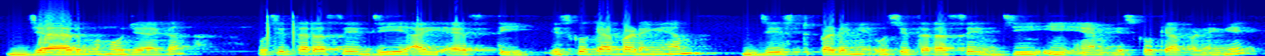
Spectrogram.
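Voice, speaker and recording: A man's voice: fairly high pitch, flat delivery, unhurried, dark tone. Man teaching pronunciation. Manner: asks a question and then answers it himself, spells words out letter by letter. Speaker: English teacher. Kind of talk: pronunciation lesson in Hindi. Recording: echoey room, dull lo-fi sound.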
